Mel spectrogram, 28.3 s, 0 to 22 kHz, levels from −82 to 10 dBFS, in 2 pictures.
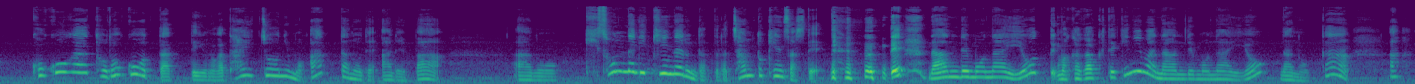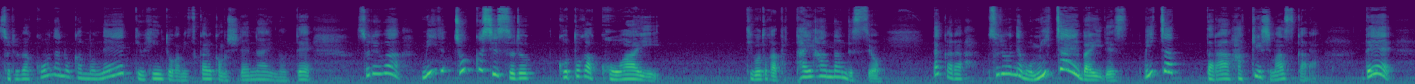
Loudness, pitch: -26 LUFS, 210 Hz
